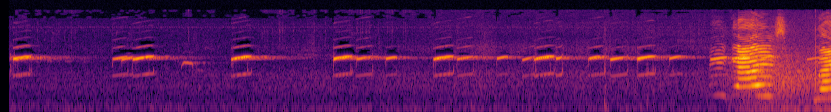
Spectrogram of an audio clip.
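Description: Northern spring peepers calling from a wetland: short, high-pitched, upward-slurred peeps repeated about one to three times a second, coming closer together toward the end.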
